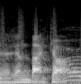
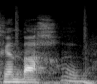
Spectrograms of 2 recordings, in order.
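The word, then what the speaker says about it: Reinbacher: Puis Renbacker, là. Ok, ouais. D'ailleurs, ça se prononce Renbach.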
